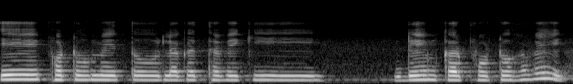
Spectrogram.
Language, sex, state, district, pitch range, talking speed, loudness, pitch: Surgujia, female, Chhattisgarh, Sarguja, 200-210 Hz, 145 wpm, -17 LUFS, 205 Hz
